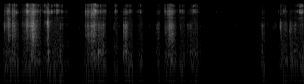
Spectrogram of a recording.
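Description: Peeled ridge gourd being cut on a boti blade, a string of short crisp cuts at an uneven pace, with chunks falling into a steel bowl.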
